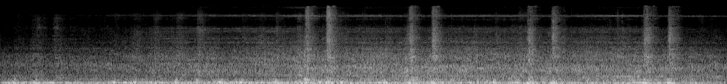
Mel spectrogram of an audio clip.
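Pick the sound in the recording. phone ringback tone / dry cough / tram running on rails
tram running on rails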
